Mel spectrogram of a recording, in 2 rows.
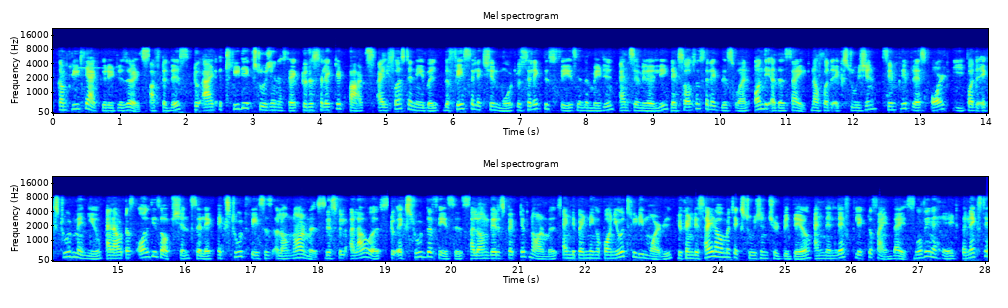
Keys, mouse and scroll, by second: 6.0 3, 14.4 alt+e.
